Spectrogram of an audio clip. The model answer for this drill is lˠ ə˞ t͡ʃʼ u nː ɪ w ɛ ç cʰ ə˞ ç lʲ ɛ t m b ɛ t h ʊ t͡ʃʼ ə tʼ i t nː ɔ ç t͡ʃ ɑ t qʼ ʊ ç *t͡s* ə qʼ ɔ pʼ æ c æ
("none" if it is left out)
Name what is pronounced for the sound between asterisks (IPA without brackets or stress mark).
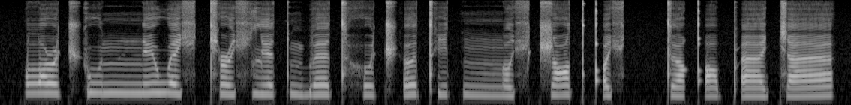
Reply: tː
